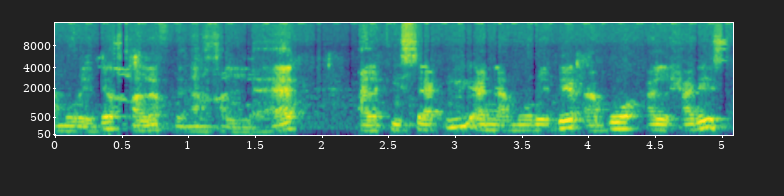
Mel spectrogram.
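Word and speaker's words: Al-Kisa'i: Cara baca dia Kisai, bukan Kisai ya. Al-Kisai.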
